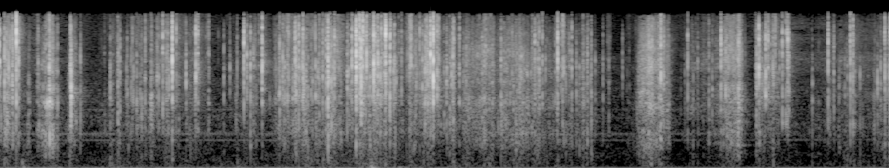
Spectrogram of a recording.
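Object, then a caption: Thin clear plastic packet holding small plastic stars. A small, flat, clear plastic packet with a printed card, full of pale green plastic glow-in-the-dark stars, is held in both hands and squeezed and crinkled with fingertips and long dark-painted nails. The result is dense, bright, dry crinkling and crackling in uneven bursts, over a faint steady low hum.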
